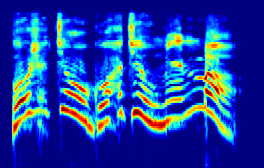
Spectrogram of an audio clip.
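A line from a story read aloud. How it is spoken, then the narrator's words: Anguished crying out. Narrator (Chinese): 冲着苍天哭喊着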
